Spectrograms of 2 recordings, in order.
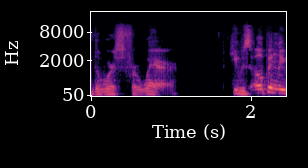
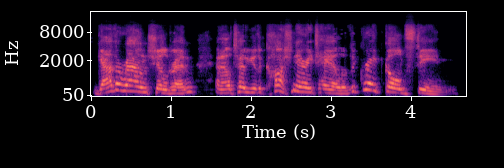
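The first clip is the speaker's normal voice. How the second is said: louder and higher, calling the room to gather; raised voice; 7 semitones higher, 6 dB louder than usual. Acted. Paul calls the students in the lounge to listen, raised and theatrical. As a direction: summon an audience like a showman. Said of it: "He raised his voice".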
